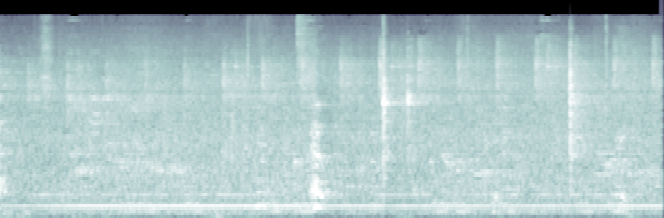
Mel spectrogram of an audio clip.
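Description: Loaded Smith machine bar and plates clinking during standing calf raises: three sharp metallic knocks, one about halfway through, one shortly after and one near the end, over a steady low hum.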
